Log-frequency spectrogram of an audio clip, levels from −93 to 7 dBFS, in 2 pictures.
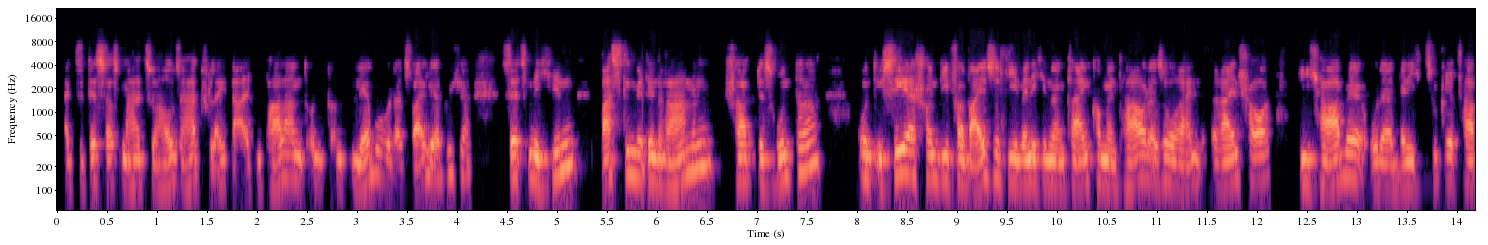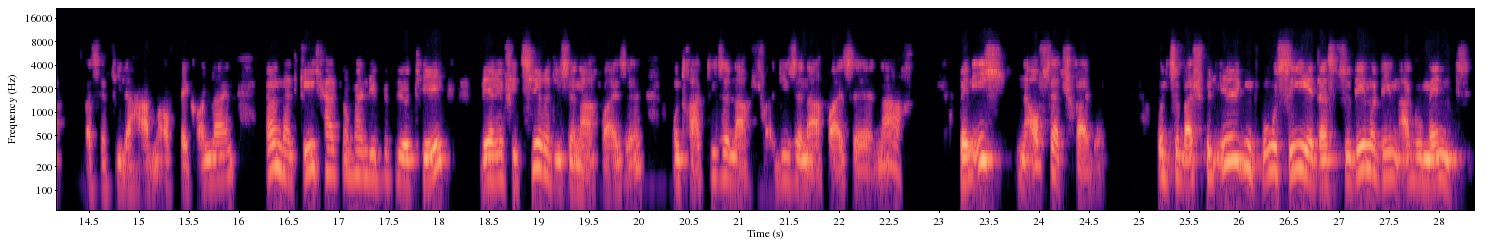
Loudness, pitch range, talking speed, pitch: -22 LUFS, 130-205 Hz, 205 wpm, 145 Hz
